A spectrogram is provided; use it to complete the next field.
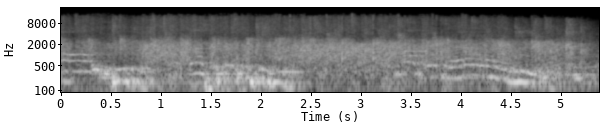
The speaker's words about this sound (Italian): Ha fatto un applauso, cacchio.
